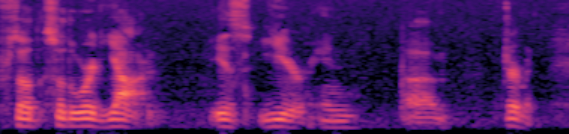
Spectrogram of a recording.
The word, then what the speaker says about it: ja: all right on to J J is nothing like the J in our language the word the the sound J um is not what Jay does Jay when you see Jay in German it pronounces a y sound what what what uh y does for English J does for German so so the word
